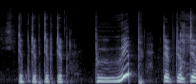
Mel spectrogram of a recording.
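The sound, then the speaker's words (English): A voice imitates the horn of Blackbeard's pirate ship: four quick, even staccato syllables, then a long, loud hooting note that swoops upward in pitch, followed by another rapid run of short beats. “That's the sound of a pirate going to blow the horn. It sounds like this.”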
